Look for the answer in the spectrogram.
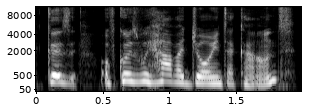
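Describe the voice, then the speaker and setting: A woman with a Mexican accent telling an anecdote in a casual, animated podcast chat, swearing freely. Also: a little high, a little slow, no room sound, clean studio sound, faint music behind. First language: Spanish. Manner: animated storytelling with frequent swearing. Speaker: podcast co-host.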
